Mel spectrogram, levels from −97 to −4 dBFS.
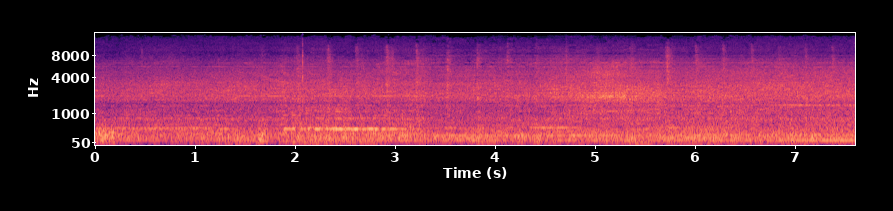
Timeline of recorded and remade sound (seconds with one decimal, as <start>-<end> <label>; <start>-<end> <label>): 0.0-3.3 recorded; 3.3-5.9 remade; 5.9-7.6 recorded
